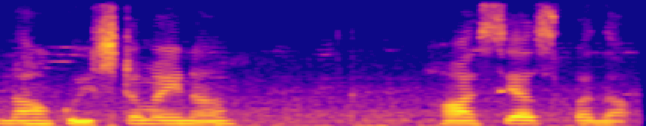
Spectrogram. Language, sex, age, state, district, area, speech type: Telugu, female, 45-60, Andhra Pradesh, Kurnool, rural, spontaneous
